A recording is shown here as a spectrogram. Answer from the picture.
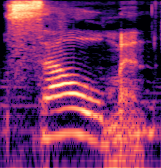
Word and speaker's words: salmon: 给大家来拼写一下 S-A-L-M-O-N. 但是呢，它不读 salmon, 而读成 salmon.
